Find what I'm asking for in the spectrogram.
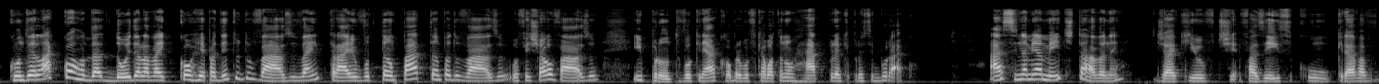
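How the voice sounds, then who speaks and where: A man telling a childhood story in a lively, chatty way, calling his listeners darling and my son. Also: a little high. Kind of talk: casual storytelling.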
